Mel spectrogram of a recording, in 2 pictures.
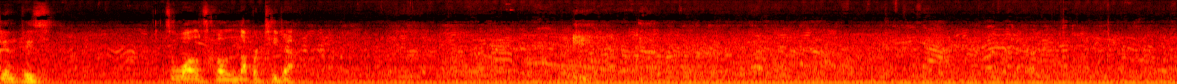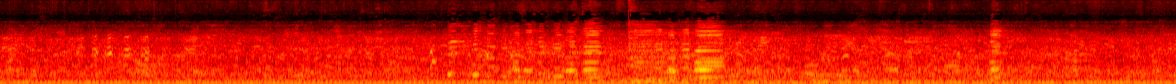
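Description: An accordion plays a lively tune.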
